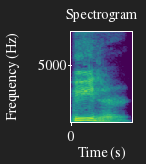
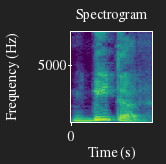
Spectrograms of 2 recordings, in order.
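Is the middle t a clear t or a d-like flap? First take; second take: flap; clear t. First: The middle t sounds like a soft d. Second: The middle t is a clear t sound. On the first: "এই টিটা এখানে ডি এর মতো উচ্চারণ হচ্ছে" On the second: "আমরা বাংলাদেশিরা কি বলি?"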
